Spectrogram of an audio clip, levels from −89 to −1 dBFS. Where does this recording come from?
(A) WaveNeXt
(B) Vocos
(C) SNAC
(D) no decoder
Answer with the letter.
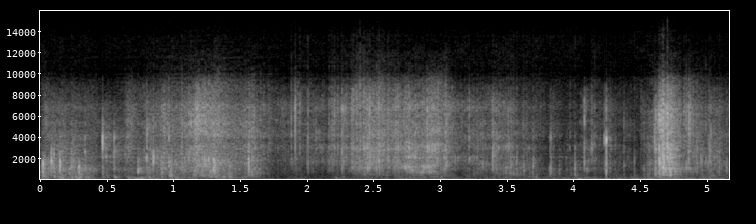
C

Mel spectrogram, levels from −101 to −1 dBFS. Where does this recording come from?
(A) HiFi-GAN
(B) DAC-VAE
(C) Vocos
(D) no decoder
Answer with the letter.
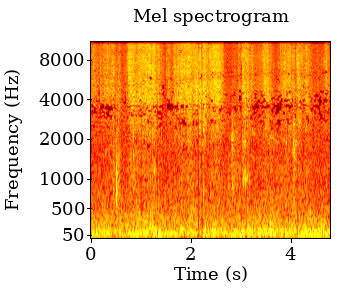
D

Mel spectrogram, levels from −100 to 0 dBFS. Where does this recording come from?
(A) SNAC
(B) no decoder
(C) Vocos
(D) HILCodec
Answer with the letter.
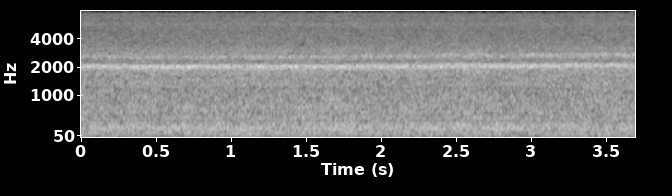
C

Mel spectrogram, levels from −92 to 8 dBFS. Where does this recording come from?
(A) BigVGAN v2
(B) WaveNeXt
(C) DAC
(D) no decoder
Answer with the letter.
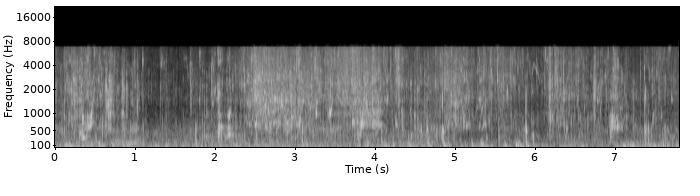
D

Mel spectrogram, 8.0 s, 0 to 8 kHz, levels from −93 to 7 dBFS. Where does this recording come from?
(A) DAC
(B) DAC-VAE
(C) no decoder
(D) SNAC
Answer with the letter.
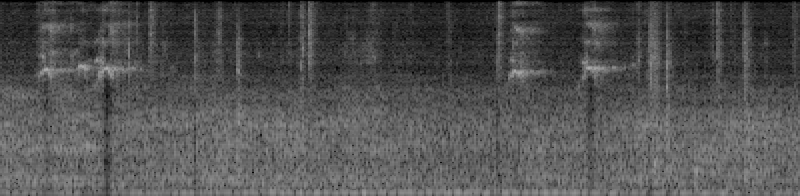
B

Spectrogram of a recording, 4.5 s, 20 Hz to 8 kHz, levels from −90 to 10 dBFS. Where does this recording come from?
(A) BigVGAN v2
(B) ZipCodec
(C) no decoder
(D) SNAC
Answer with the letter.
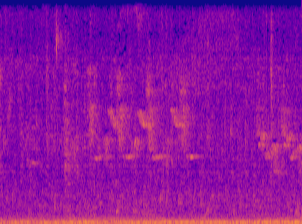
C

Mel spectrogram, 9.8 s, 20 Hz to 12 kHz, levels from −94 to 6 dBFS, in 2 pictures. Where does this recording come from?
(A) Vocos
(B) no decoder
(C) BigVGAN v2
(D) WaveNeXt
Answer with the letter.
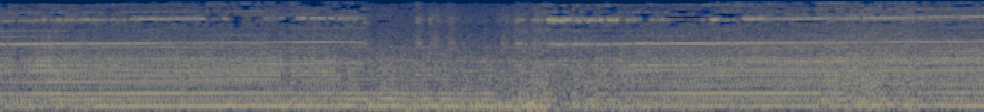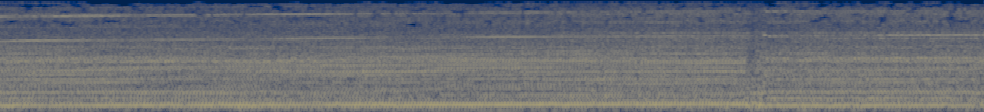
C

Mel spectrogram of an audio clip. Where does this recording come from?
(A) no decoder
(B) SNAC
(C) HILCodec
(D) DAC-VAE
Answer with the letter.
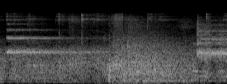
A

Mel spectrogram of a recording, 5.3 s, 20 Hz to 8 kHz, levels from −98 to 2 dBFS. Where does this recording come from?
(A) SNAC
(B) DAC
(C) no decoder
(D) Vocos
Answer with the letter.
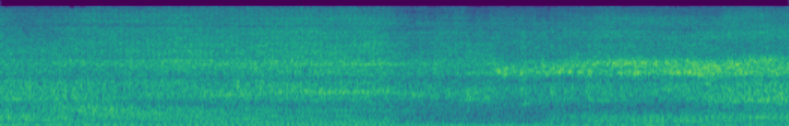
C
